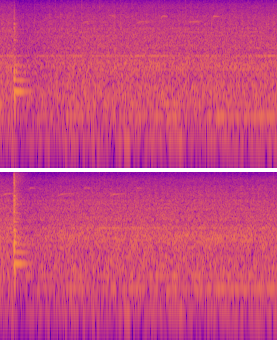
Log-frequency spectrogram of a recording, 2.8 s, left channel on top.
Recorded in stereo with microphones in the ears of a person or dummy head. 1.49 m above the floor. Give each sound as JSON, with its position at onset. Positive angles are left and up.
{"t": 0.1, "sound": "a snare drum", "side_deg": -55}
